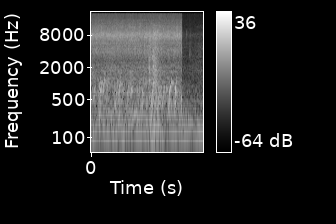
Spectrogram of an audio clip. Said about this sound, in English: So now basically we're just draining the water.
